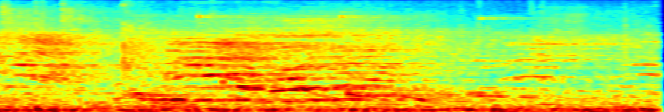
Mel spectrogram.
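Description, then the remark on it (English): A basketball bounces repeatedly on a hardwood court during a basketball game involving Snead State, amid a steady wash of arena crowd noise, with voices murmuring in the background. “The ball bounced high on her and yep.”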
